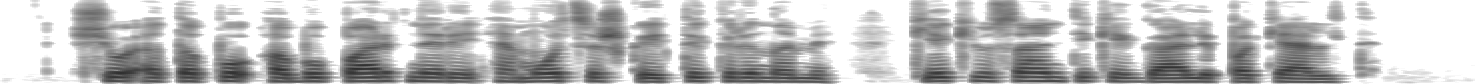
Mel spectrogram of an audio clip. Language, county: Lithuanian, Klaipėda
